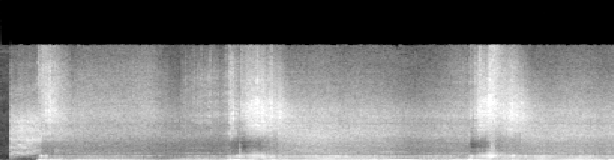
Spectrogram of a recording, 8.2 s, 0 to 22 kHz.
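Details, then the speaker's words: 2006 Dodge Charger Daytona V8, 250K miles, straight pipes replaced with the SS truck's mufflers: catches at once and settles to a deep, even burble, then two clean revs rise and fall smoothly; a normal, quiet, refined-sounding engine. "doesn't that sound so much more amazing it sounds quiet but refined it sounds powerful and refined"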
